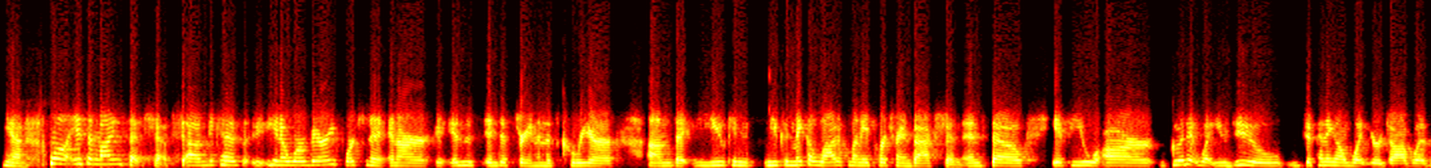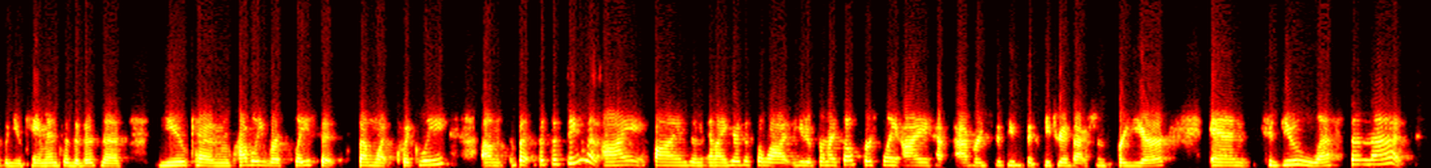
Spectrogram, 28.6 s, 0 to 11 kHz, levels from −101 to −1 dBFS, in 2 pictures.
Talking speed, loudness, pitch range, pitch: 210 wpm, -18 LUFS, 195-240 Hz, 210 Hz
